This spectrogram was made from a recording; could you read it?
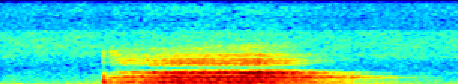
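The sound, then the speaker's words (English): A single snore, a breathy, rasping inhale that starts abruptly, swells and fades over about a second and a half, with no voices. “When you're convinced, you're going to go back and listen, and it's snoring.”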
